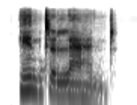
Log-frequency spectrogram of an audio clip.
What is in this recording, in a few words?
"hinterland", Indian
